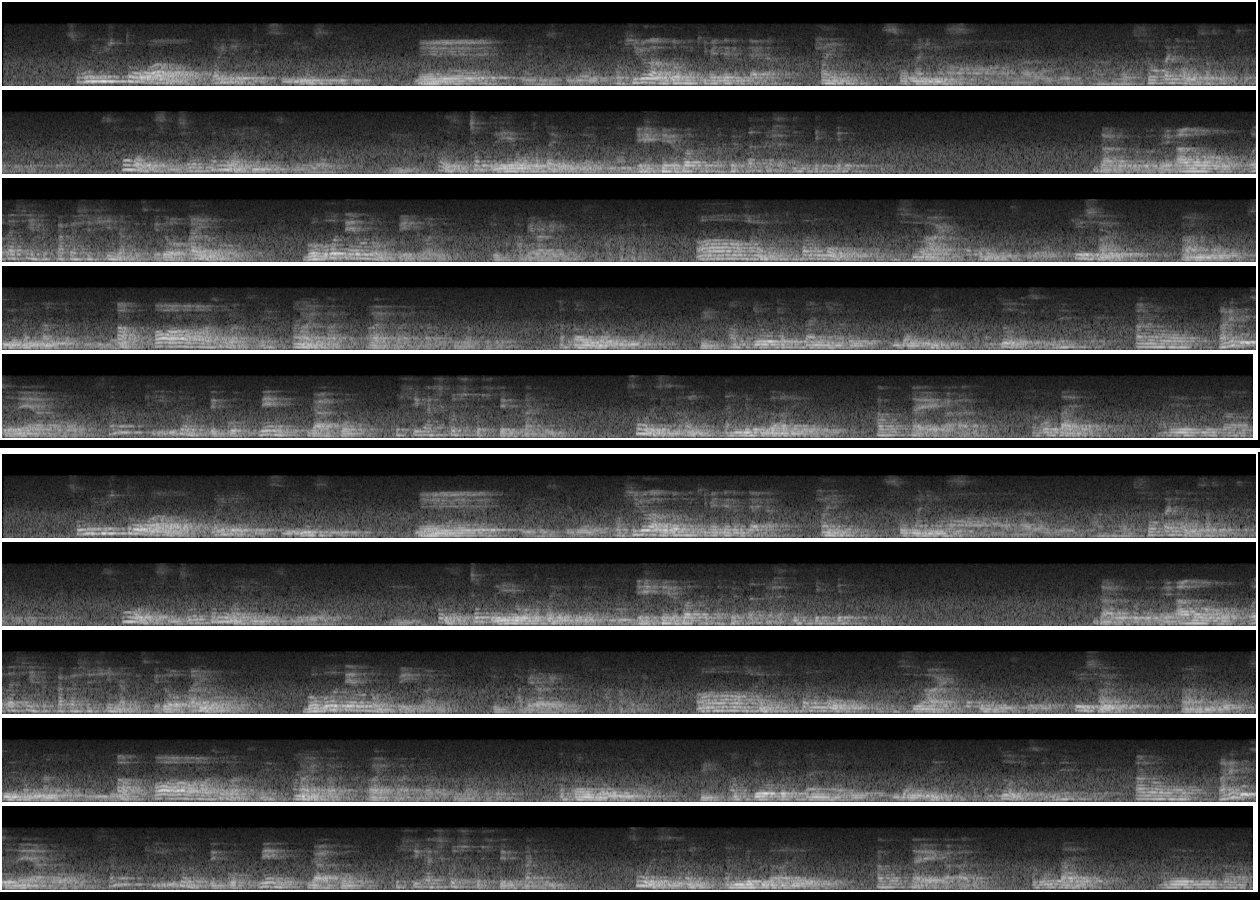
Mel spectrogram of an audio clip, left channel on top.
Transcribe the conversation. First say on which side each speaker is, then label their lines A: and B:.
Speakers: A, on the left; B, in the centre.
A: そういう人は、割と一定数いますね。
B: うん。
A: みんな
B: へえ。
A: ないですけど、
B: もう昼はうどんに決めてるみたいな。
A: はい、そうなります。
B: ああ、なるほど。まあでも消化にも良さそうですよね、うどんって。
A: そうですね。消化にはいいですけど、
B: うん。
A: そうですね。ちょっと栄養は偏るぐらいかなって感じ。
B: <laughs> 栄養った <laughs>
A: <laughs>
B: なるほどね。あの、私、博多出身なんですけど、
A: はい。
B: あの、ごぼう天うどんっていうのはよく食べられるんですよ、博多でも。
A: ああ、はい。博多の方も、私は、
B: はい、
A: 博多じゃないですけど、九州、
B: はい、はい。
A: あの、住んでたの長かったんで、
B: あ、ああ、ああそうなんですね。
A: はい。
B: はい、はい、はい、はい。なるほど、なるほど。
A: 博多うどんの、
B: うん、
A: まあ、両極端にあるうどんですよね。
B: うん。
A: 博多のうどんっていうと
B: そうですよね。あの、あれですよね。あの、讃岐うどんって、こう、麺が、こう、腰がシコシコしてる感じ
A: そうですね。
B: ですか
A: はい。弾力があるような、
B: 歯ごたえがある
A: 歯ごたえ、あれが、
